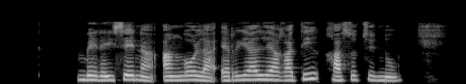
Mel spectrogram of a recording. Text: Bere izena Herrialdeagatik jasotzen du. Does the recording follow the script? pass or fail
fail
